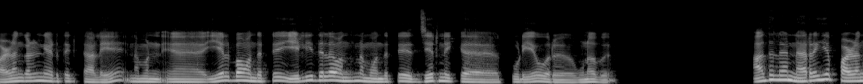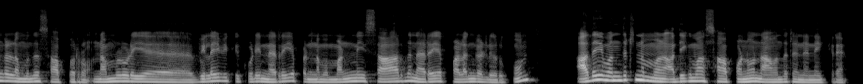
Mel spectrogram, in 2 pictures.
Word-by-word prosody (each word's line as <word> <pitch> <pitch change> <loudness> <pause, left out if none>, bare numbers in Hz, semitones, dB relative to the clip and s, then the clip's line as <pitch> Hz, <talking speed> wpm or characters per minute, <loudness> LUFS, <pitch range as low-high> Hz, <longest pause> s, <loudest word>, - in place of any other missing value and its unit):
பழங்கள்ன்னு 160 +8 0
எடுத்துக்கிட்டாலே, 130 -6 -4 0.3
நம்மன் 130 -1 0 0.2
அ - - +1 0.4
இயல்பா 180 +3 +2
வந்துட்டு, 150 +2 -1 0.2
எளிதில 185 +3 +1
வந்து 160 0 +1
நம்ம 145 -3 +1
வந்துட்டு 130 +3 -1 0.2
ஜீரணிக்கக்கூடிய 120 -7 -1
ஒரு 105 -3 -2 0.2
உணவு. 115 -3 -2 1.5
அதுல 210 +5 +3 0.2
நெறையா 190 +10 +3
பழங்கள் 160 0 +3
நம்ம 130 -1 +2
வந்து 140 +2 0
சாப்பிடுறோம். 110 -1 -5
நம்மளுடைய 135 +1 +2 0.6
விளைவிக்கக்கூடிய 140 -2 -2
நெறையா 140 +8 -2
ப்ப 120 -6 -5
நம்ம 115 -1 -2
மண்ணை 145 +5 +1
சார்ந்த 135 +5 +1
நெறையா 130 +3 0
பழங்கள் 120 -2 -1
இருக்கும். 130 - -3 0.6
அதை 205 +2 +6
வந்துட்டு, 195 +3 +2
நம்ம 150 -6 +3
அதிகமா 155 +4 +1
சாப்பிடணும்னு, 125 +1 +1
நான் 110 -1 +1
வந்துட்டு 120 0 -2
நெனைக்கிறேன். 100 0 -4
135 Hz, 130 wpm, -24 LUFS, 120-160 Hz, 1.5 s, அதை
